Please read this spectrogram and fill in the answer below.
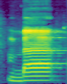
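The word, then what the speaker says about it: باء: বা দুই ঠোঁট হয়তো উচ্চারণ হবে বা।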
